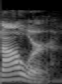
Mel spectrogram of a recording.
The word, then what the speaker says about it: hour: Kemudian before silent h ya, dengan kata h dengan huruf h ya, sorry. For example, an honest man, an hour, ya, honorable. Ya, jadi h-nya itu disebut tidak disebut ya, silent.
